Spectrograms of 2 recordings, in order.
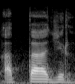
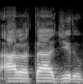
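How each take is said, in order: First: The article's L merges into a doubled T. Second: The article's L is clearly pronounced before T. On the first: The speaker calls it right. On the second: The speaker calls it wrong. "Bukan al-tajiru"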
